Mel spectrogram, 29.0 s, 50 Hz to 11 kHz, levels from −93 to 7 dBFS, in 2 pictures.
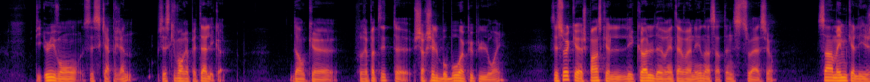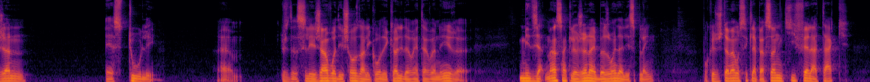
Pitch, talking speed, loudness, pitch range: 95 Hz, 175 wpm, -26 LUFS, 90-105 Hz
